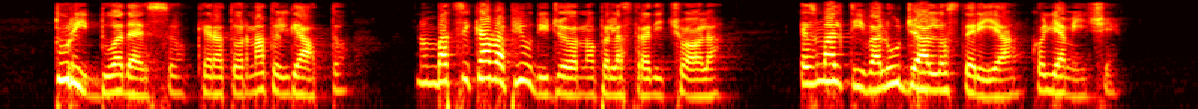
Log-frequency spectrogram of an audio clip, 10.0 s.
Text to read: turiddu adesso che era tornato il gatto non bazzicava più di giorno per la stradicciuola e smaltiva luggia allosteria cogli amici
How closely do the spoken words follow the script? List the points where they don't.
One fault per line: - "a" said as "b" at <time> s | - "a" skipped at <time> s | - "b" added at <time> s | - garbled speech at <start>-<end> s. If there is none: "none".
none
